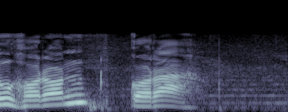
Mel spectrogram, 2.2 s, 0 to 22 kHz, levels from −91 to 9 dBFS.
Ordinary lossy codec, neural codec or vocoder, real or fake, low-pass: none; none; real; 7.2 kHz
